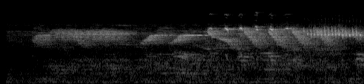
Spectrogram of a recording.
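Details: Canary song: a high, sustained rolling trill that shifts into faster, sharper twittering notes. Soft background noise is present throughout.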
